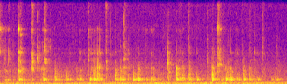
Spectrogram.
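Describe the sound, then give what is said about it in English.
Ice clinks and rattles in a glass as a drink with maple syrup and a cinnamon stick is stirred. The sound is a steady run of many light, bright taps, with no talk. “And we're just going to give that a stir. Let some of that ice melt down.”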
